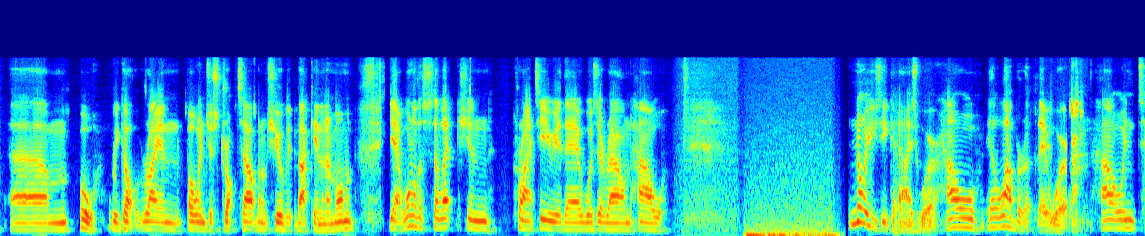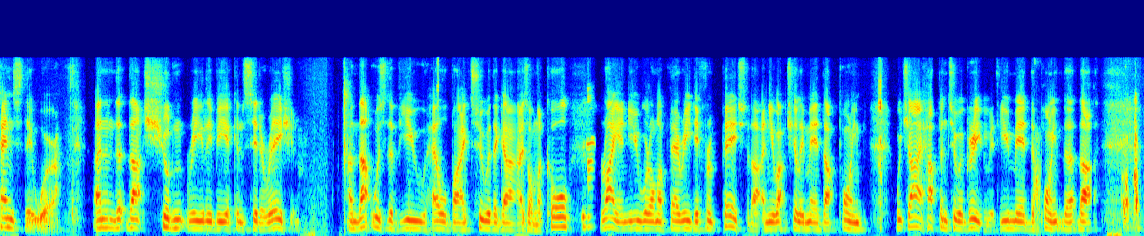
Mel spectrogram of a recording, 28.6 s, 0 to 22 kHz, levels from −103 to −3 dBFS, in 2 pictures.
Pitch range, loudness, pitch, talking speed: 120-140 Hz, -26 LUFS, 125 Hz, 190 wpm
